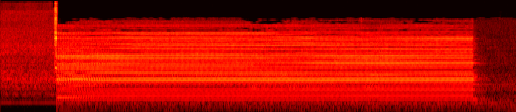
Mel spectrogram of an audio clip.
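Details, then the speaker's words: Air conditioner: loud steady electrical buzz for about four seconds then stops, compressor never starts while fan works; capacitor to be tested and compressor checked for short. "esse é o barulho que ela faz e não liga o compressor"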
